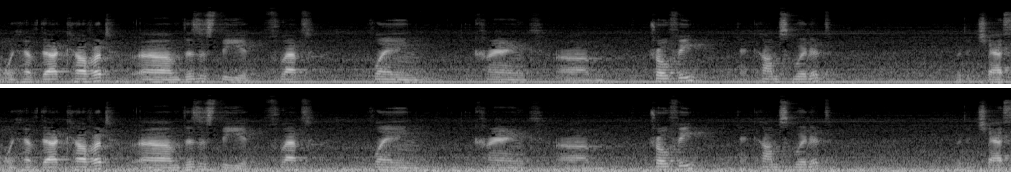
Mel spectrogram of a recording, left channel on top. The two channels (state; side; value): noise; right; rumble, 2 dB below the sound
